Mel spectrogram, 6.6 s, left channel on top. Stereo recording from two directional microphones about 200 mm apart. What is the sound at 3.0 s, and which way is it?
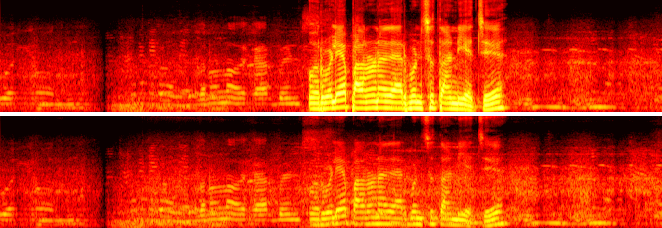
Speech, 50° left (ahead or behind).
